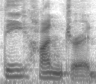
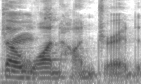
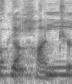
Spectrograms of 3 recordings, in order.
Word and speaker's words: The 100: It's pronounced the 100, not the 100. It's the 100.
